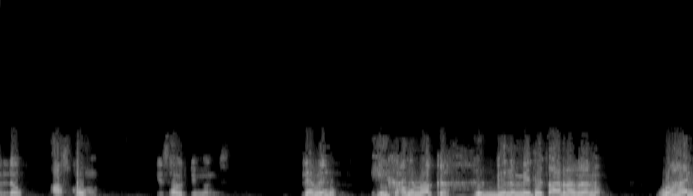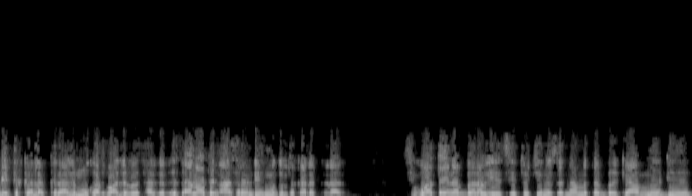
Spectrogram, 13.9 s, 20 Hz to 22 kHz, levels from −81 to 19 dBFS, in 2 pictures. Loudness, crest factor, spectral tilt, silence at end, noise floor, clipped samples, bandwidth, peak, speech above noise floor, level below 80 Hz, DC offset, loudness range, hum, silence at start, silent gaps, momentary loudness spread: -20 LUFS; 16 dB; -3.5 dB/octave; 0 s; -75 dBFS; under 0.1%; 7.6 kHz; -4 dBFS; 56 dB; -60 dBFS; under 0.1%; 5 LU; none; 0 s; none; 7 LU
